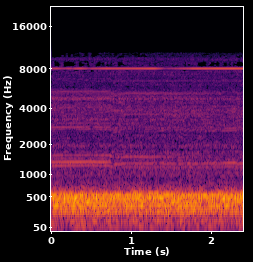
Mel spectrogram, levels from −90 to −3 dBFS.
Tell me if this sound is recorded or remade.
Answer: recorded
